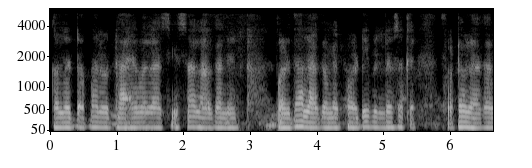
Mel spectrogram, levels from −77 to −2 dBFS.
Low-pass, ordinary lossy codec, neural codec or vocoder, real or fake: 5.4 kHz; MP3, 32 kbps; codec, 44.1 kHz, 2.6 kbps, DAC; fake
